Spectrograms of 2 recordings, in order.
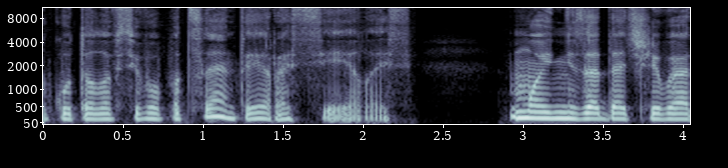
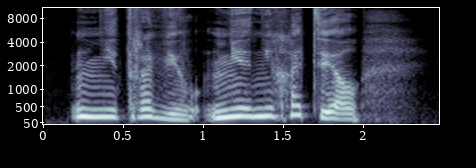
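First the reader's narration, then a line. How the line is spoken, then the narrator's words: Hysterical childlike wail. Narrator (Russian): Истерически завопил Вадик, совершенно по-детски всхлипнул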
